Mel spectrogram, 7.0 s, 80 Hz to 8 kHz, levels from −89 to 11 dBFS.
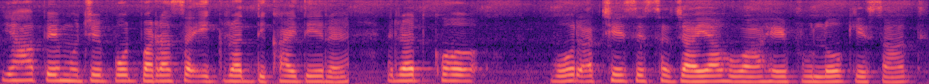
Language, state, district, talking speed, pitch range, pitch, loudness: Hindi, Arunachal Pradesh, Papum Pare, 200 wpm, 180-205 Hz, 190 Hz, -16 LUFS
